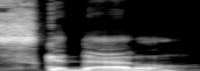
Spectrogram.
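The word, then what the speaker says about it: skedaddle: a look after ski who the hell pronounces that as skattle our house is over here excuse me it's scadaddle ain't no skiing about it what the [ __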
